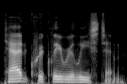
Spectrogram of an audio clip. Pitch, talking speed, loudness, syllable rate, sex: 120 Hz, 190 wpm, -19 LUFS, 5.7 syllables/s, male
